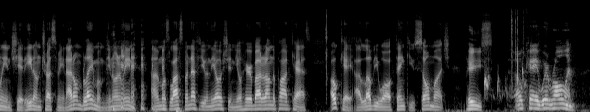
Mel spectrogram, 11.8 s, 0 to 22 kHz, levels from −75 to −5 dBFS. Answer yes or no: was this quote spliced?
no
